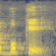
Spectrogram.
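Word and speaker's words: bouquet: बच सेट रो या बुके इसको बकेट मत पढ़िए बकेट तो बाल्टी हो जाति है यह बुक है इसमें टी साइलेंट राहत है तो देखिए तो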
